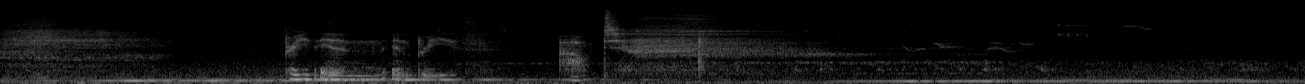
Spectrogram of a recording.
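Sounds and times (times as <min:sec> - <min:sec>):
long breathy exhale: 0:00.0 - 0:01.8, 0:06.3 - 0:08.8
steady low hum: 0:00.0 - 0:13.0
faint bird chirps: 0:04.4 - 0:13.0.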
